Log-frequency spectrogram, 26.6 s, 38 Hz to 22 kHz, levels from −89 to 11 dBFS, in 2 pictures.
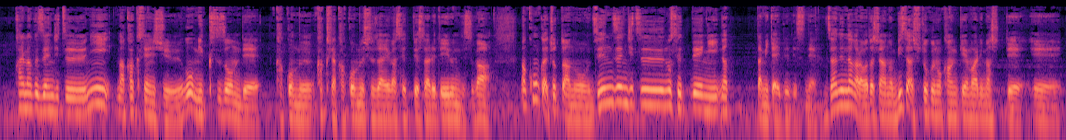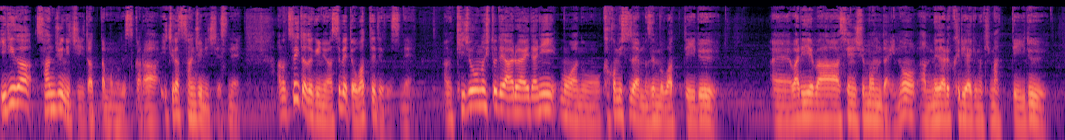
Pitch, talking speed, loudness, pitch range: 105 Hz, 390 characters per minute, -16 LUFS, 95-145 Hz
